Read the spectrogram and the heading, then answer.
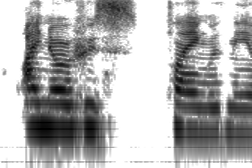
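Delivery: plain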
